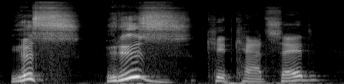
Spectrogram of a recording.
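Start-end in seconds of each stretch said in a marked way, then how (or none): 0.1-1.9 bad mock Japanese accent, louder. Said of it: "let's give him a just tremendously racist Japanese accent".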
